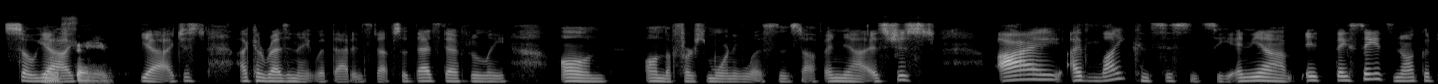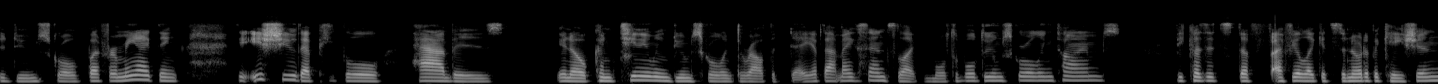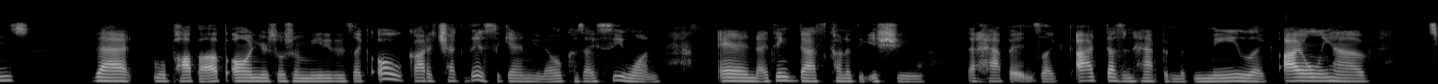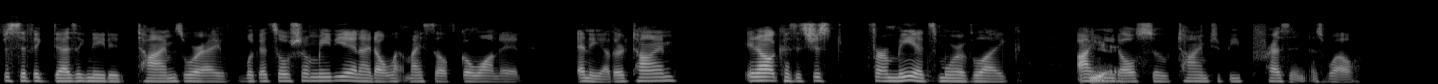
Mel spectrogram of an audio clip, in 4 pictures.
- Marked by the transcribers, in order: other background noise
- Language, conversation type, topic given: English, unstructured, What makes a morning routine work well for you?
- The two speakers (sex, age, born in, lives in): female, 30-34, United States, United States; male, 20-24, United States, United States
